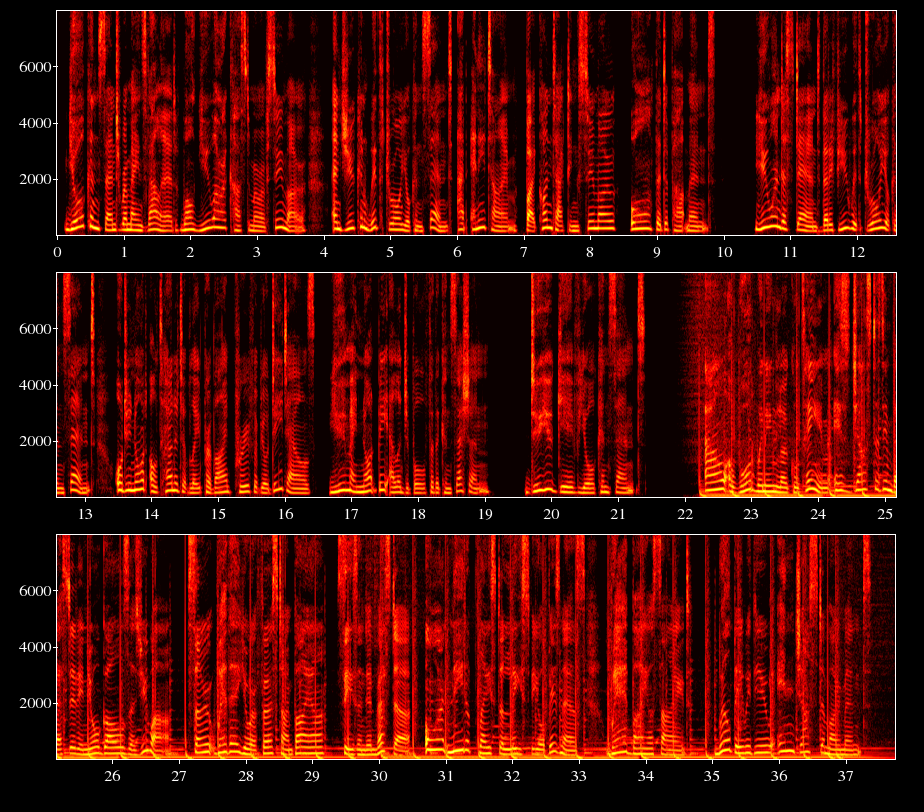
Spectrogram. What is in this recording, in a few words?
english australian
